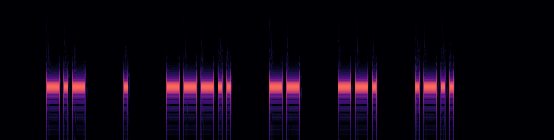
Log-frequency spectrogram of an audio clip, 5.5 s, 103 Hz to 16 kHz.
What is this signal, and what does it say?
Morse code, heard as a keyed tone, about 28 wpm, spaced as for 16 wpm, 700 Hz. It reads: KE8MGL
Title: USA Call Signs - 3x Character Spacing - 28wpm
